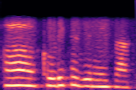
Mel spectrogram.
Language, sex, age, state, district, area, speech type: Kannada, female, 18-30, Karnataka, Tumkur, rural, conversation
